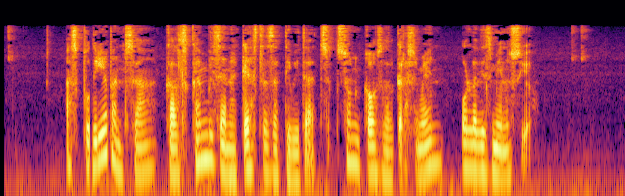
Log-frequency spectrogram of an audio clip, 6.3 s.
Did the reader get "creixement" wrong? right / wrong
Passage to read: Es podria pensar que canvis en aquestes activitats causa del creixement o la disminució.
right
